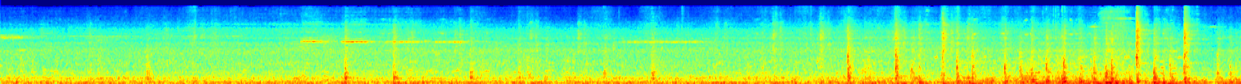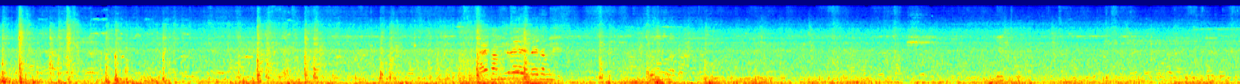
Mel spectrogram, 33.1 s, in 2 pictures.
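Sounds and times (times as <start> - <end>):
train wheels rumbling: 0.0 - 33.0
wheels clacking over rail joints: 9.8 - 26.8.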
